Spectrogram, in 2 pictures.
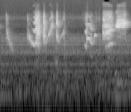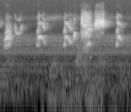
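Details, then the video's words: Caged shrike in song: harsh, scratchy squawks and short twisting chirps in clustered bursts, separated by brief pauses, over a steady low hum. "Ocehan burung pentet"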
